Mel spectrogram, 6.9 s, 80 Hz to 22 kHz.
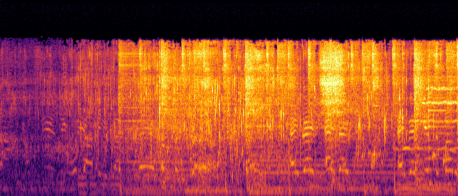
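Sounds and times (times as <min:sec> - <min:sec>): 
faint voices: 0:00.0 - 0:06.8
liquid pouring into a cup: 0:00.0 - 0:06.8.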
